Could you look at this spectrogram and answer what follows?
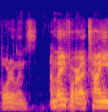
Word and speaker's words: Borderlands: that how it's pronounced is it really borderlands and i've just been saying it wrong i yeah i i just don't think anyone really stresses it as much as you do like you're clearly saying lands yeah like but it makes sense because if you said if you when i think about it it's a wonderland tomorrowland like you always say it that way but i don't know it just always came out borderlands i'm waiting for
